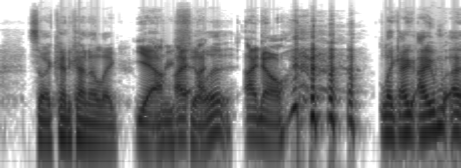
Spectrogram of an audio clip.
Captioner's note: laughs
